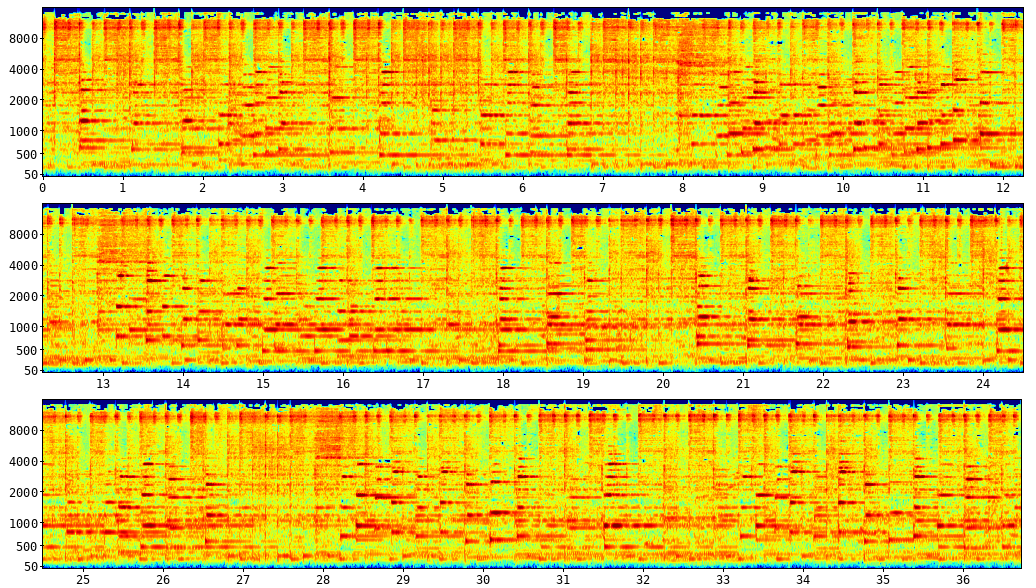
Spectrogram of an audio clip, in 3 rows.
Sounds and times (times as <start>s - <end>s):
Steelpan: 0.0s - 36.7s.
